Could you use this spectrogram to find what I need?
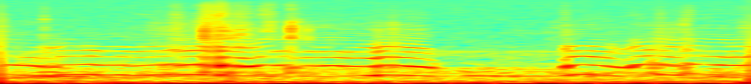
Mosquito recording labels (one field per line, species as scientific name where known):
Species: Mansonia uniformis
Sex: female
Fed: unfed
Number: one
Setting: cup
